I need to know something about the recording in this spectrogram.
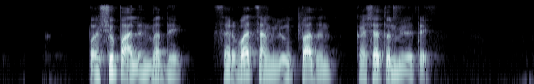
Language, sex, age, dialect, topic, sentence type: Marathi, male, 25-30, Standard Marathi, agriculture, question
